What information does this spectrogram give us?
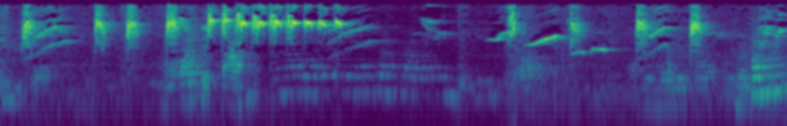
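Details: Energetic sooty-headed bulbul song aimed at stirring a silent bulbul: sharp staccato chips in a rapid, even burst, then rising whistles and mellow lower notes.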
